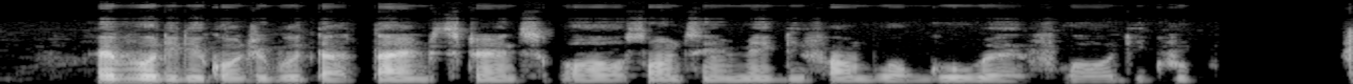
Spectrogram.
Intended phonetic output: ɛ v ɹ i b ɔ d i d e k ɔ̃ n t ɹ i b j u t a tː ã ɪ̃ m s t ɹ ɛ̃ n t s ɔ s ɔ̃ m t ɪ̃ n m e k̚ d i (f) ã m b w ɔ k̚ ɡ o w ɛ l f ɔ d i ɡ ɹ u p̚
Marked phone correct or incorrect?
correct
